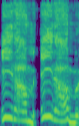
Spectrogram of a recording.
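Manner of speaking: loud, high-pitched screaming.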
